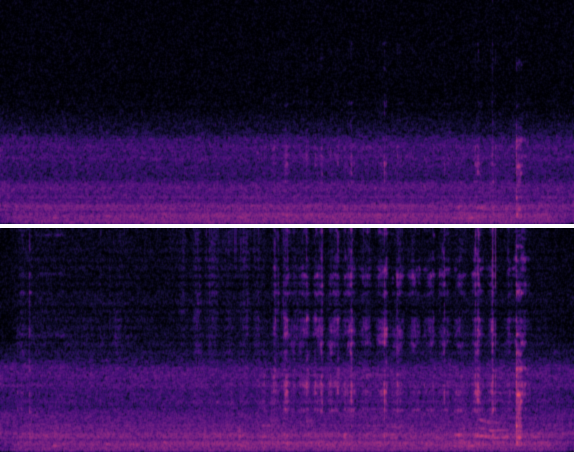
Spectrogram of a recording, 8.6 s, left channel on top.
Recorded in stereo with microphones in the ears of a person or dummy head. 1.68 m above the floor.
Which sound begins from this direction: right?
Cutlery clinking, at 0.2 s.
